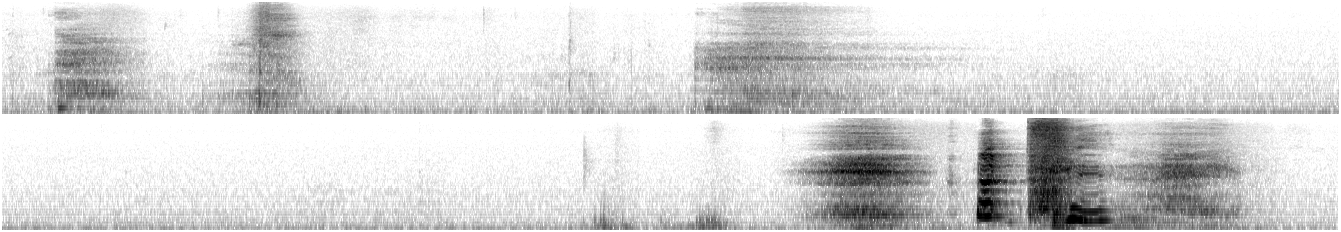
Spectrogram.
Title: Allergic sneeze attack in the morning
